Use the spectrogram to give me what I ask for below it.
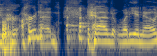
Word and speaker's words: Arden: And I thought, oh my gosh, if I ever have a daughter, I'm going to name her Arden.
